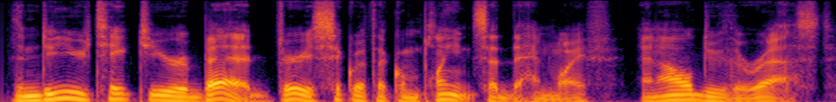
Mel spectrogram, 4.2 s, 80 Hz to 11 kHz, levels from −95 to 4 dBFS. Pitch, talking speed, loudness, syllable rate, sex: 105 Hz, 300 wpm, -16 LUFS, 5.9 syllables/s, male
